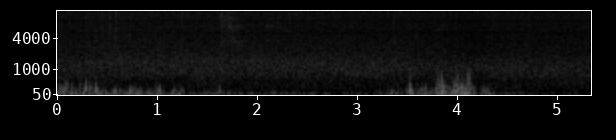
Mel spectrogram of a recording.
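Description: Low wind rumbles across the microphone outdoors.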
